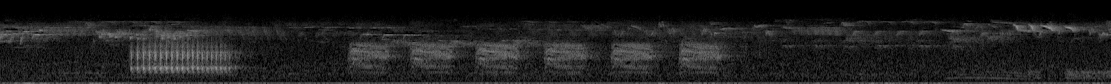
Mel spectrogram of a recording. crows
1.3 2.4, 3.5 7.4

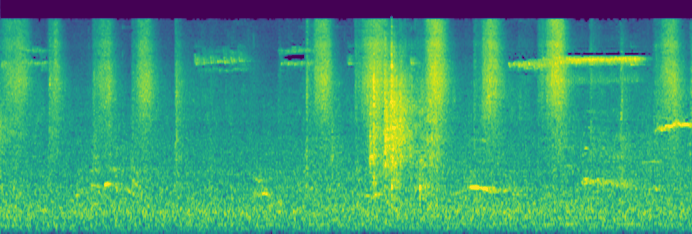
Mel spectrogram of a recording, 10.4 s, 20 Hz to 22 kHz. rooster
8.7 10.3

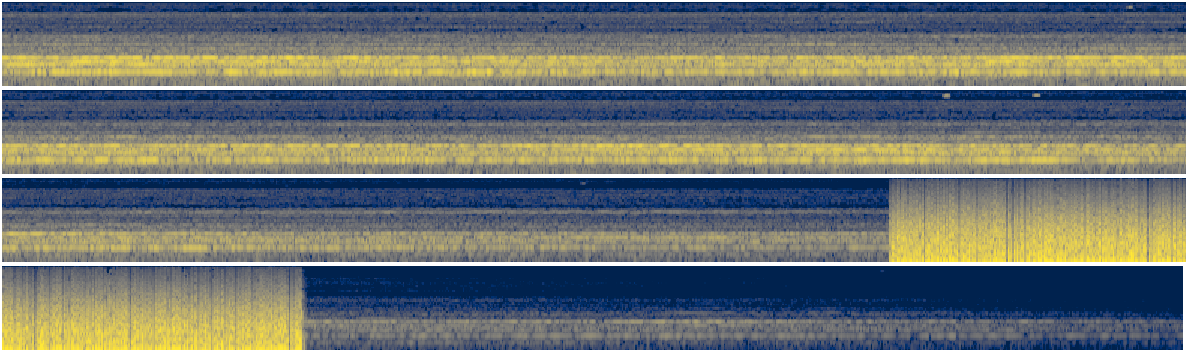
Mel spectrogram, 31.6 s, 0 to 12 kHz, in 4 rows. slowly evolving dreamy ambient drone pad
21.7 25.7

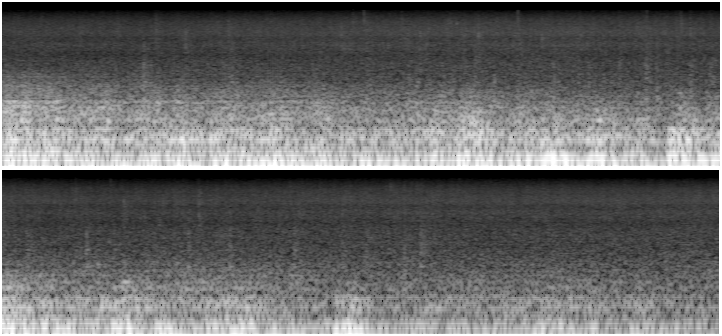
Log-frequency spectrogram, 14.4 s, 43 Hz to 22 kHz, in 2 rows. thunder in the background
0.0 7.8

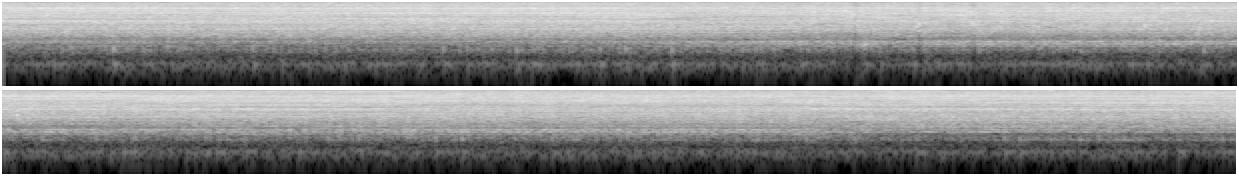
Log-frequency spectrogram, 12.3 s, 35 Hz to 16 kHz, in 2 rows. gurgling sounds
3.4 10.6

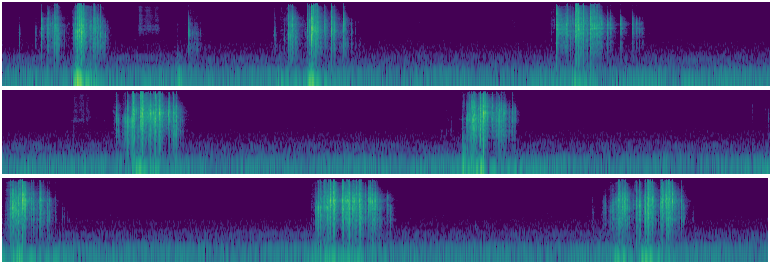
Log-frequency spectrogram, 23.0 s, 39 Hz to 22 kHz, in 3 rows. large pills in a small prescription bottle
0.3 1.1, 2.7 3.6, 5.5 6.4, 8.8 9.6, 12.3 12.9, 18.4 19.3, 21.3 22.3

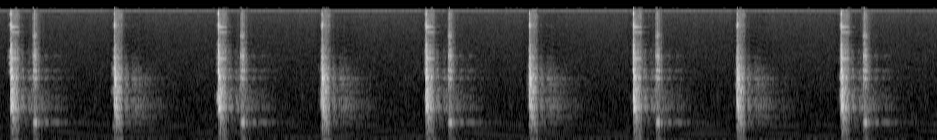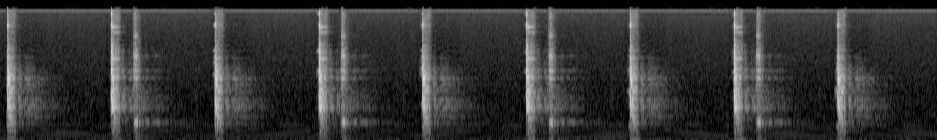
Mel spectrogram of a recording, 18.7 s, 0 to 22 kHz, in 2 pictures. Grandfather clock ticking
0.1 1.5, 2.2 3.6, 4.2 5.6, 6.3 7.8, 8.4 11.9, 12.6 14.0, 14.6 16.0, 16.7 18.2

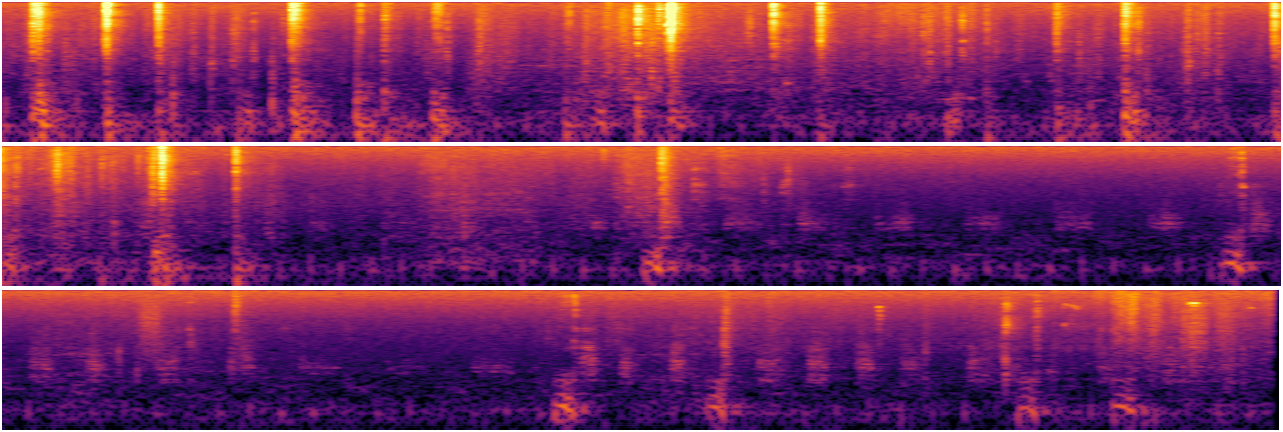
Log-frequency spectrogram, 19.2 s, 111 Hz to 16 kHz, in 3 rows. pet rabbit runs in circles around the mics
0.0 10.2, 16.0 19.1

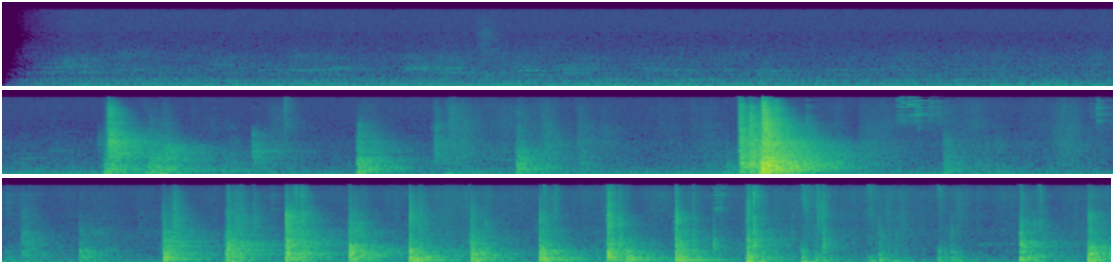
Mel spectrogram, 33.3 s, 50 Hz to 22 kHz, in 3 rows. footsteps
23.8 33.3

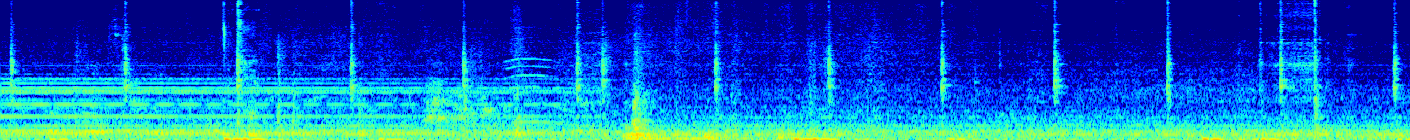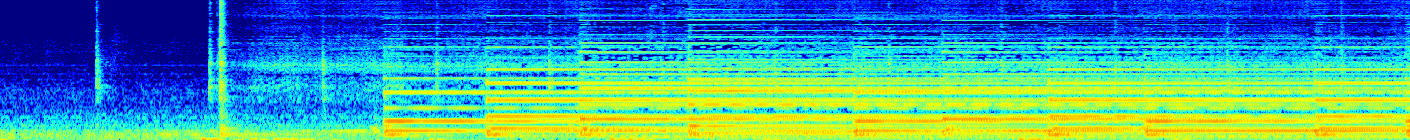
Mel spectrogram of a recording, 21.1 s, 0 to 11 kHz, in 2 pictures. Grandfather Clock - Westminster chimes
0.0 3.4, 13.5 21.1

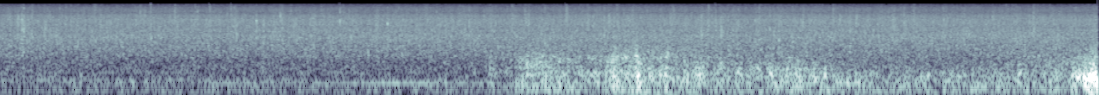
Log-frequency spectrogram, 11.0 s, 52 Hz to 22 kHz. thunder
10.6 10.9

